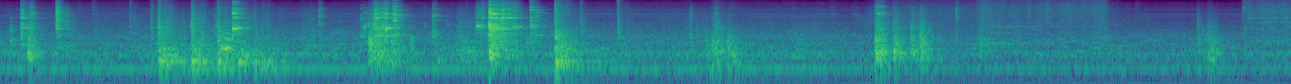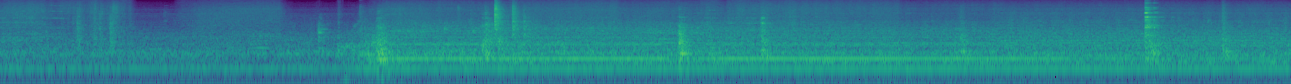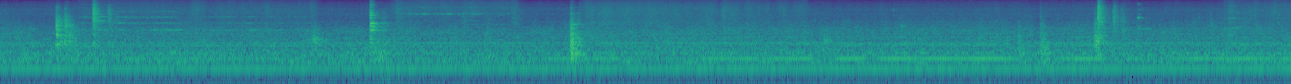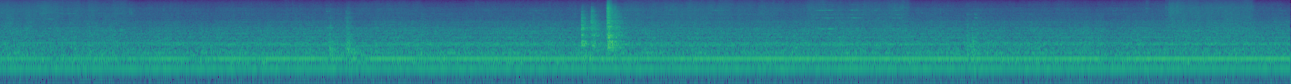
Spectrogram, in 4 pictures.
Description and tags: doing dishes
This is a recording of a barista washing dishes at the Folsom St. Coffee Co. in Boulder, Colorado. The water sprayer is heard, along with dishes crashing together as they are prepared to go into the dishwasher.
coffee, dishes, dishwasher, shop, sink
